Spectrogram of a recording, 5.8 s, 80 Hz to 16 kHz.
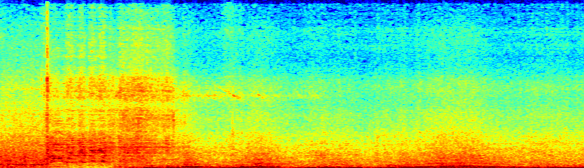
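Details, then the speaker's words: Toyota Supra, long sitting, jump-started off a truck because of a bad battery after the clutch and fuel issues (leaking fuel filter) were fixed; it cranks and catches, then settles into a low, steady idle with a light rev and runs for about 35 seconds. "I was actually able to start it right up like no problem it started as you can see right there and it was running for probably like about 35 seconds"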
